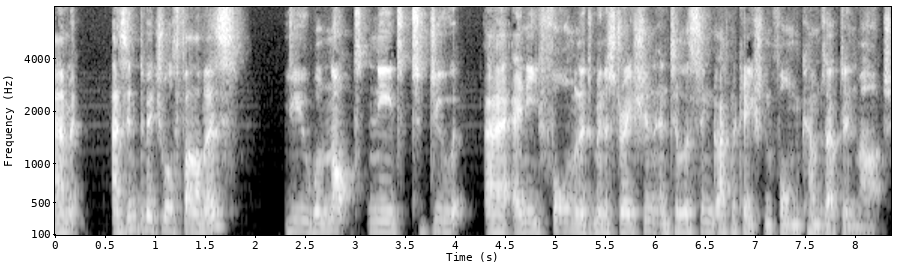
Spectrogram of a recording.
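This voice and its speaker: Somewhat breathy, this man speaks at a medium pitch. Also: ordinary pitch variation. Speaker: government official presenting farming scheme. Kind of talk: webinar presentation. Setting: online webinar. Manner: fast.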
